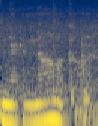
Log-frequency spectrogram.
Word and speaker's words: Necronomicon: No, it's pronounced Necronomicon.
